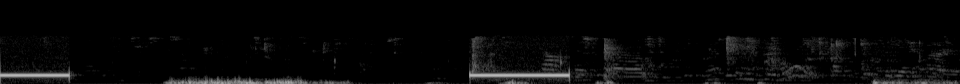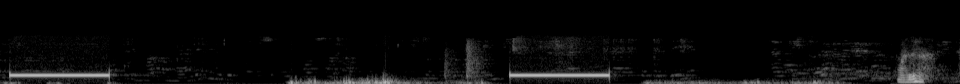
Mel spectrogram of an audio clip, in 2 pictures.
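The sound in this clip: Telephone ringback tone while a call is put through to a patient: four steady beeps, each about a second long and spaced roughly five seconds apart, over a narrow phone line, with muffled talk and noise between them.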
